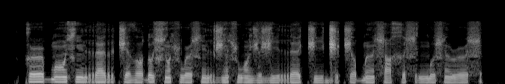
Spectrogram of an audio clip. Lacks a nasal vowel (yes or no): no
